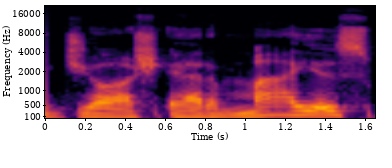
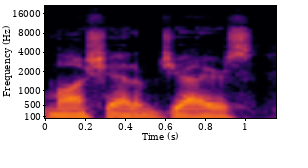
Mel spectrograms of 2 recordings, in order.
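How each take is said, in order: First: Said in the usual way. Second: "Mosh Adam Gyres" said slowly, landing each swapped first sound; punning nickname. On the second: Shown as a demonstration. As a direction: spell out "Mosh Adam Gyres" with a slow, teasing relish. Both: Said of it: "or as I call him".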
